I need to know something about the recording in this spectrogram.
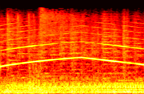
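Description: Cartoon ambulance siren sound effect: one slow wail that rises in pitch, peaks a little past halfway, then starts to fall, over a low steady rumble.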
